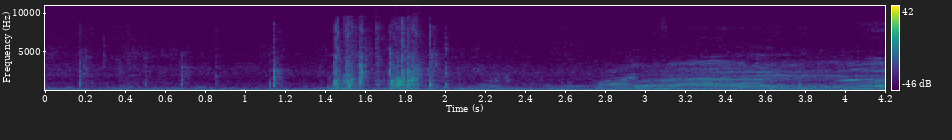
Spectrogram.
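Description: A person's voice speaking loudly to a group from about three quarters of the way in, preceded by a cluster of sharp clicks about a second and a half in, over a steady low outdoor rumble.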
